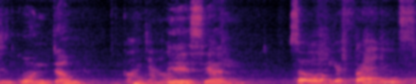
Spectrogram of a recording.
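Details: Adult woman, interviewer; no disorder.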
